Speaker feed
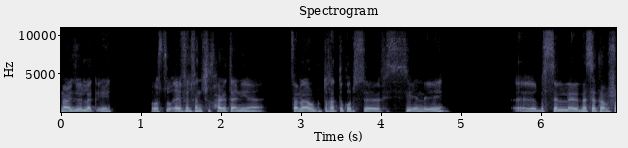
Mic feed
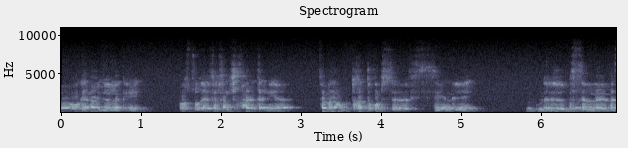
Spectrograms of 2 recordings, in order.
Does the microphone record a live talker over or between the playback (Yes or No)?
Yes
